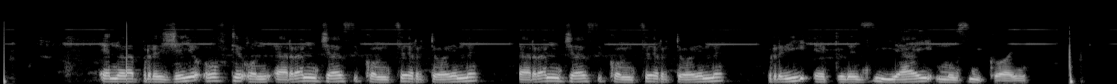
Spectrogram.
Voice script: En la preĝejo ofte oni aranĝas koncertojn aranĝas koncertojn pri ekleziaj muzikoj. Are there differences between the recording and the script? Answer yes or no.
no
